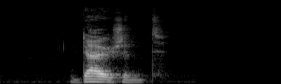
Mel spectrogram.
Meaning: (numeral) thousand; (noun) a thousand
- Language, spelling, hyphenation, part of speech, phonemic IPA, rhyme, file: Dutch, duizend, dui‧zend, numeral / noun, /ˈdœy̯.zənt/, -œy̯zənt, Nl-duizend.ogg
